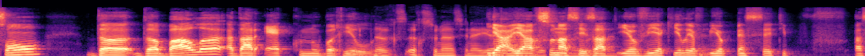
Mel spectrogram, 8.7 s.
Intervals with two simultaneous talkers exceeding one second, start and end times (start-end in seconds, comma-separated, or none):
4.9-6.2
